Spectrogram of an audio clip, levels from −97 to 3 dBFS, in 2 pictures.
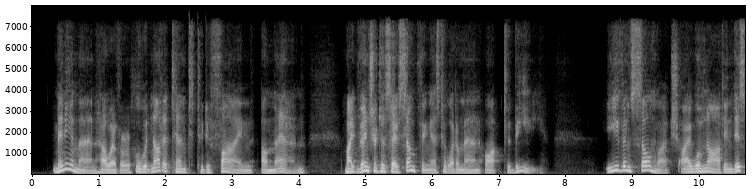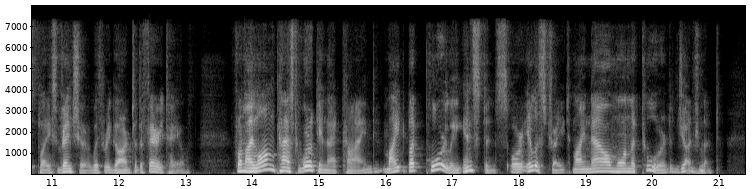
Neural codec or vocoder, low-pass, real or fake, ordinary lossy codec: codec, 32 kHz, 1.9 kbps, SNAC; 7.2 kHz; fake; AAC, 48 kbps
